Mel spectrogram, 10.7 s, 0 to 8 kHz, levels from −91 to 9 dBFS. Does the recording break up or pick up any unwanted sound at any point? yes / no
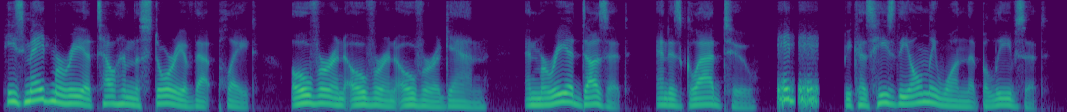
yes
